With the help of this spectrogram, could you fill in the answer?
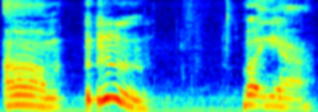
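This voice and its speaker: A woman giving a casual, rambling tarot reading to her viewers, her voice going a bit hoarse. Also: mid-range voice, very animated, extremely slow, mellow. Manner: chatty, rambling, frequent fillers. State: voice getting hoarse. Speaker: tarot reader.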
